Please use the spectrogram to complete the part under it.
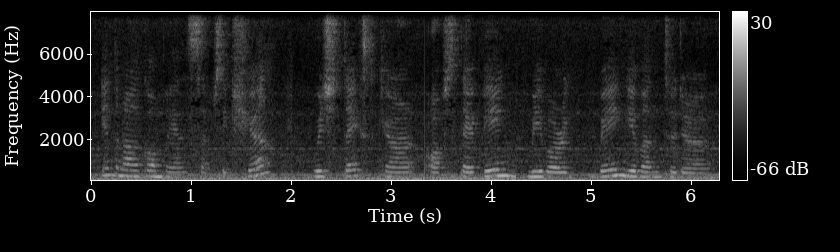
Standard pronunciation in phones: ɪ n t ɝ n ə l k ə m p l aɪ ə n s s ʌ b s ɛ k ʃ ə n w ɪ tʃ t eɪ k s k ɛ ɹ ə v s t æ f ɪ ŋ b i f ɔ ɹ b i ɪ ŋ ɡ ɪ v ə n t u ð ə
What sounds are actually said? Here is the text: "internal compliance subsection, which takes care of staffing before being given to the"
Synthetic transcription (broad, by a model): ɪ n t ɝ n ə l k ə m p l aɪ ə n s s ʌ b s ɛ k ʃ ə n w ɪ tʃ t eɪ k s k ɛ ɹ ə f s t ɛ p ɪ ŋ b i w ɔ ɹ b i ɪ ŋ ɡ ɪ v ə n t u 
